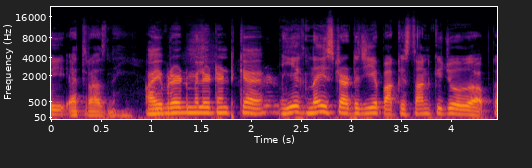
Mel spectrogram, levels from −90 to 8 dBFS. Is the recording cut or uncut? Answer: cut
